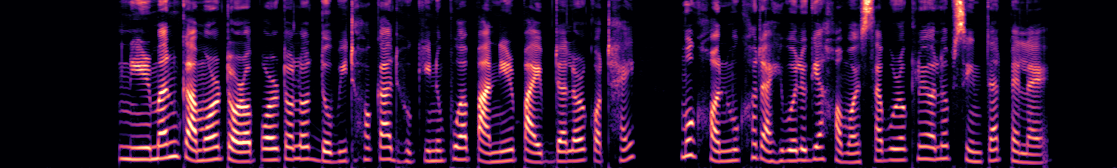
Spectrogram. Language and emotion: Assamese, sad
